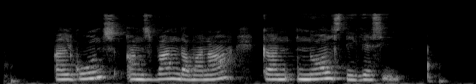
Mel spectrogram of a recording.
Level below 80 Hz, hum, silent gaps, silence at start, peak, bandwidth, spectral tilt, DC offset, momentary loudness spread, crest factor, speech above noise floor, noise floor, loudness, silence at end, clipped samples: -68 dBFS; none; none; 0.1 s; -12 dBFS; 11.5 kHz; -4.5 dB/octave; under 0.1%; 16 LU; 14 dB; 23 dB; -48 dBFS; -26 LUFS; 0.35 s; under 0.1%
